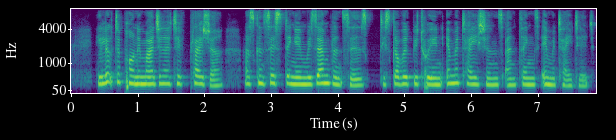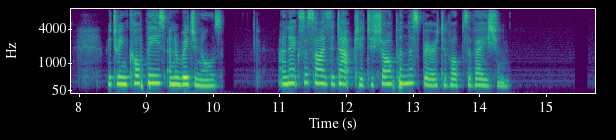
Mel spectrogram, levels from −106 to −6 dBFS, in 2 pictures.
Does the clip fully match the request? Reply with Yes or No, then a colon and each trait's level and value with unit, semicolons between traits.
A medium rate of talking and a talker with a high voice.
No: slow, 105 wpm; high, 215 Hz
